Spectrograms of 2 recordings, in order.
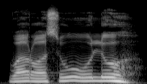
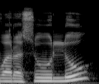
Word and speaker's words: وَرَسُولُهُ: تلفظ اور آخر میں وَرَسُولُهُ ہا کا تلفظ صحیح طریقے سے آنا چاہیے. اگر میں کہوں وَرَسُولُهُ تو اس کا مطلب ہے سنائی نہیں دے رہا.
